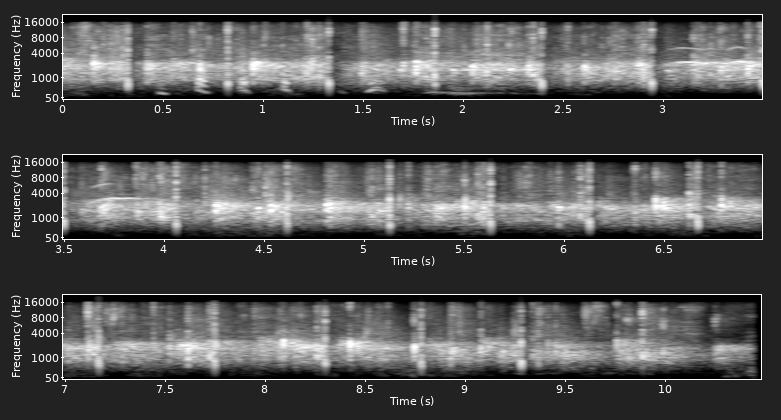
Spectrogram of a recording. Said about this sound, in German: weiß zwar nicht, ob wir mit dem Applaus im Himmel in die erste Reihe dürfen. Wahrscheinlich werden wir nach hinten versetzt, deswegen, aber ist doch okay.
